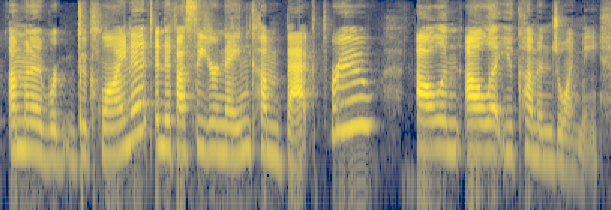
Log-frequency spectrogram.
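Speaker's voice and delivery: ordinary delivery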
